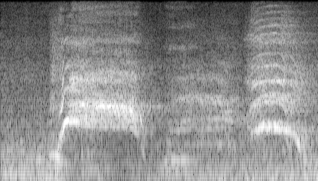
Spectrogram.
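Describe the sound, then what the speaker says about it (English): Two high, strained shrieks of frustration from a female wrestler during a wrestling match, each sustained for about a second with a gap between them, loud and close. "You hear the shrieks of frustration."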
